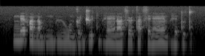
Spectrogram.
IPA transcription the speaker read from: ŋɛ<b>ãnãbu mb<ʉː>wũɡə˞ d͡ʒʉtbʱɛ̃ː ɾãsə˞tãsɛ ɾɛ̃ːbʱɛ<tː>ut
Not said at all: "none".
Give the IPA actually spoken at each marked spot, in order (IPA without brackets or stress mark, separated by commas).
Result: f, ʉː, t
